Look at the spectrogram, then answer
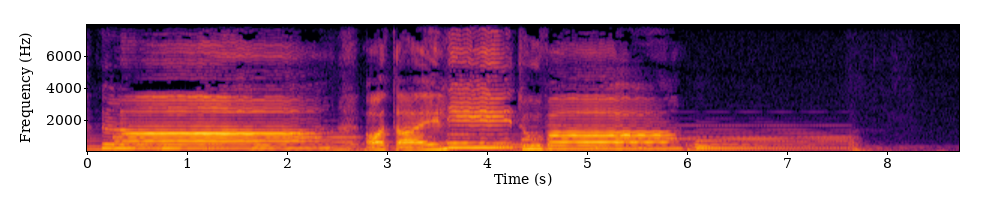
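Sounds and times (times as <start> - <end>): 
tenor singing melody: 0.0 - 6.8.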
